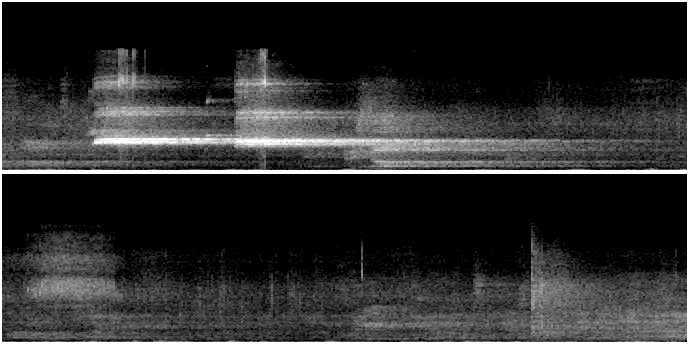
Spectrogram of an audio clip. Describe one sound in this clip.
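A basketball bounces with dull thuds on a wooden floor in an echoing gym.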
